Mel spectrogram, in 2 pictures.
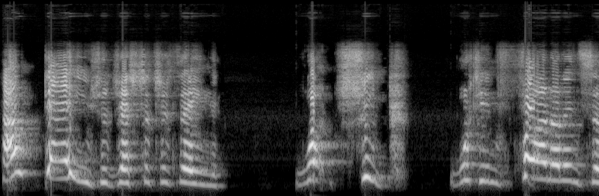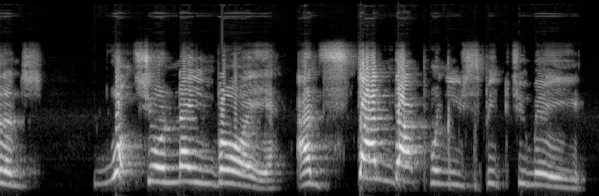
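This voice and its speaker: A woman's voice: high-pitched, slow pace, dull audio. A woman voicing a huge, bullying female headmistress who barks and snaps at children. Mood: outraged. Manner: barking, snapping, loud.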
